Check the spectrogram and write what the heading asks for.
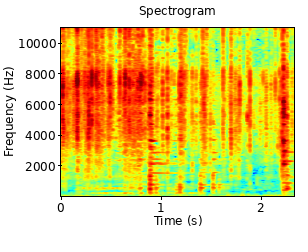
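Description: Crinkling and small irregular clicks of a yellow plastic-wrapped packet being handled and worked open by hand.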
